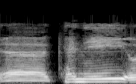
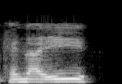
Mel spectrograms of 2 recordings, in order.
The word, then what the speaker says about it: Khamenei: Ich glaube, das wird wie Kenei oder Kenai, also Khamenei, ausgesprochen. Ja.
